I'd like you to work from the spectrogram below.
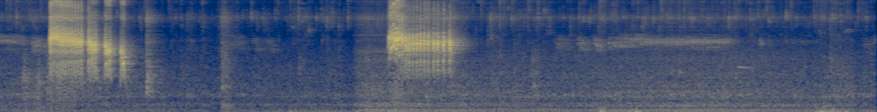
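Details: Breeding female common iora calling to a male: two loud rattling bursts of rapid harsh pulses about three seconds apart, followed by a faint thin level whistle.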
